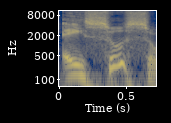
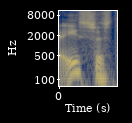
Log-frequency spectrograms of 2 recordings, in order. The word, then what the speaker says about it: ASUS: but ASUS or ASUS, depending on how you want to pronounce that, have uh, have been sending us some very cool product.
